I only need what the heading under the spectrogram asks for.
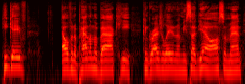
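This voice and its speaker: Speaking at a moderate pace with little pitch movement, this American man's slightly high, gravelly voice covers basketball on a podcast panel. His casual roundtable explanations come with hedged asides.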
